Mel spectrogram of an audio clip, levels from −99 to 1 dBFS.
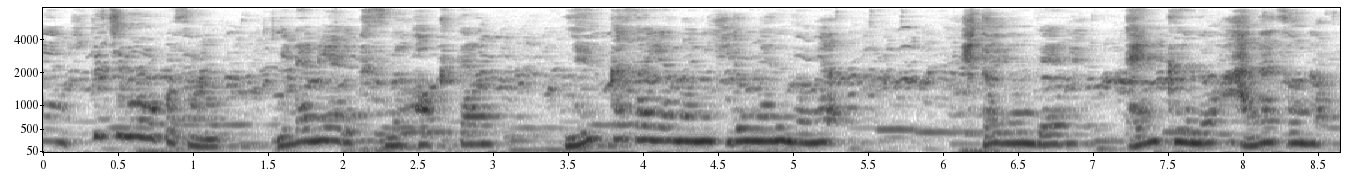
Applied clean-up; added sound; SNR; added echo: classical method WPE with log-MMSE.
